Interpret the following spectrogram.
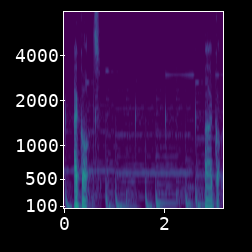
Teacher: Emphasis on the second syllable. That makes sense.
